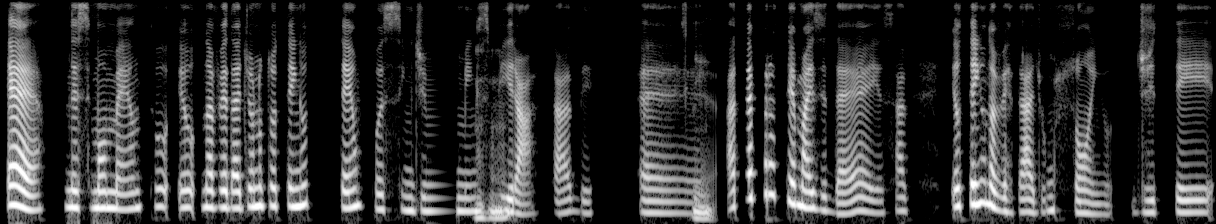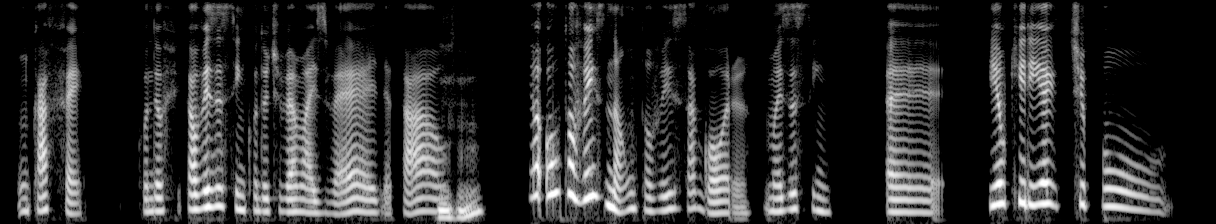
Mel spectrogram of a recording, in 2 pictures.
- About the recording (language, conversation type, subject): Portuguese, advice, Como posso encontrar fontes constantes de inspiração para as minhas ideias?
- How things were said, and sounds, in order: distorted speech; tapping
